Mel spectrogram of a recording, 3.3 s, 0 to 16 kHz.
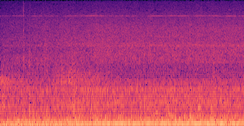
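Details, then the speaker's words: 2005 Mazda Tribute (Ford Escape), 174,000 miles, after torque converter replacement (previously died or thumped in gear): shifted into reverse and rolling with a little gas, steady low drone, no thump, shudder or stall; normal engagement. "and we're rolling. Oh, we're rolling. If I give it a little gas, it'll go."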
